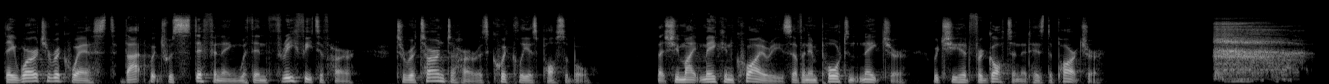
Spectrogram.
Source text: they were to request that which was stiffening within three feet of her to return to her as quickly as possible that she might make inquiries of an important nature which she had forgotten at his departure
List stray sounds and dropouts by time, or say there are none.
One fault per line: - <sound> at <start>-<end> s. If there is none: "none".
- sigh at 12.1-13.2 s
